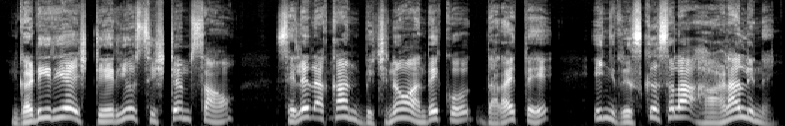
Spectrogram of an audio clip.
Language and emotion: Santali, surprised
